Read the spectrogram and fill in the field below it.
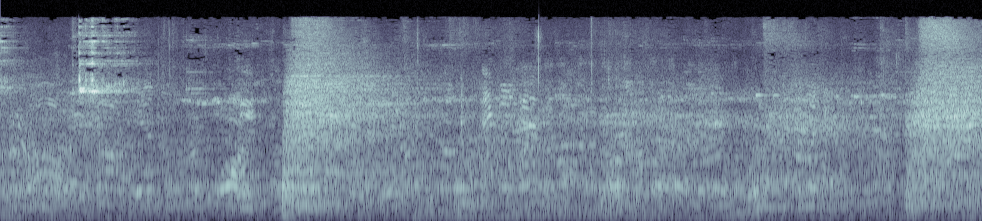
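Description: Men talk loudly nearby in a busy outdoor crowd.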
